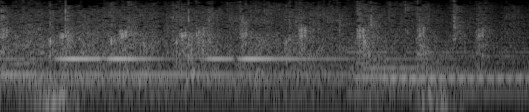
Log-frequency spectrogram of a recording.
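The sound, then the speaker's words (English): A crowd claps together in praise of the Lord, a steady, dense patter of many hands at moderate volume while a sustained organ-like tone hums beneath. “Give the Lord a hand clap of praise if you will.”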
